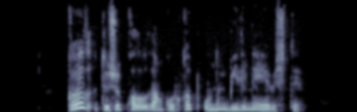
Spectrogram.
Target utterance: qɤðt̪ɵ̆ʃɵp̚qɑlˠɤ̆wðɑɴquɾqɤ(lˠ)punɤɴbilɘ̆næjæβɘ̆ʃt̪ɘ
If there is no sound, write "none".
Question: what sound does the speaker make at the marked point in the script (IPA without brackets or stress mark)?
none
